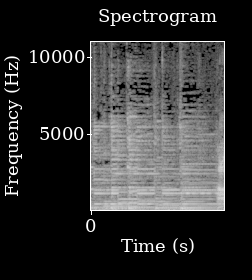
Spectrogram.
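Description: A live bluegrass band of acoustic guitars, mandolin and bass playing an instrumental passage between vocal lines, with a louder plucked note near the end.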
